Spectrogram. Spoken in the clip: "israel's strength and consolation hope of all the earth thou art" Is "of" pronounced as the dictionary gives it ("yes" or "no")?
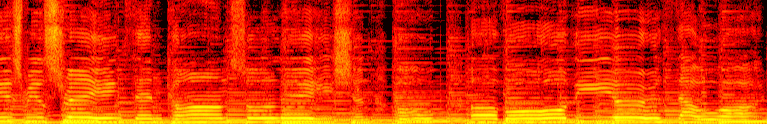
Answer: yes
